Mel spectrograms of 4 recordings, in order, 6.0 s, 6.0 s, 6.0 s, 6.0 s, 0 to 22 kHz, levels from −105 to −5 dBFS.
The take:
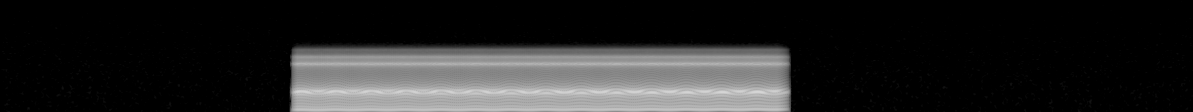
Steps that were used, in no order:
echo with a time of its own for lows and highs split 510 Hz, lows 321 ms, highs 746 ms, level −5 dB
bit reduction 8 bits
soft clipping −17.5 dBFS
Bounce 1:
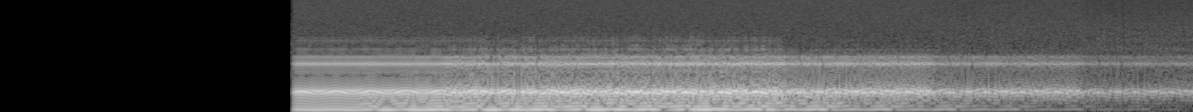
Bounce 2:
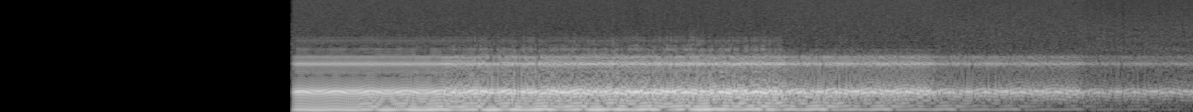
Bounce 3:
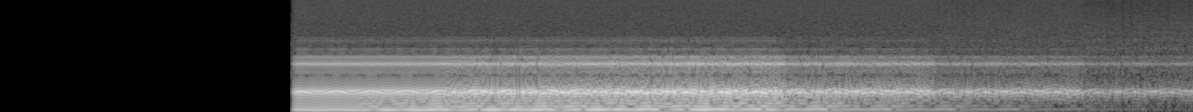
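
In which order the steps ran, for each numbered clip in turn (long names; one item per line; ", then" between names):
echo with a time of its own for lows and highs, then soft clipping, then bit reduction
echo with a time of its own for lows and highs, then bit reduction, then soft clipping
soft clipping, then echo with a time of its own for lows and highs, then bit reduction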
